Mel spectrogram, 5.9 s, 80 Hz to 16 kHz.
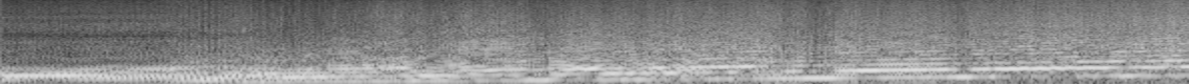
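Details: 2017 Suzuki GSX-R1000 sportbike, ride-by-wire, after ECU flash adding 4.4 degrees ignition timing; test ride under varying load listening for knock. Clean engine note climbing steadily in pitch under load, no pinging or rattle; normal acceleration, no detonation.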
